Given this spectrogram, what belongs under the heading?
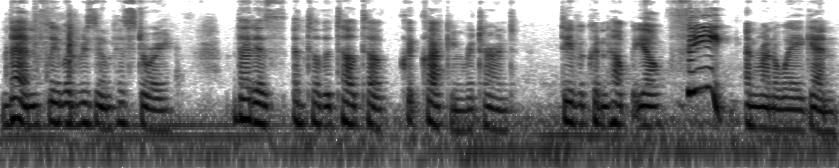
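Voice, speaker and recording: A woman in her thirties reading a children's book aloud expressively, with deliberate storytelling pauses. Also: rumbling low, fairly even intonation, a little hiss or hum, poor audio. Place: small indoor room with skylight.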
